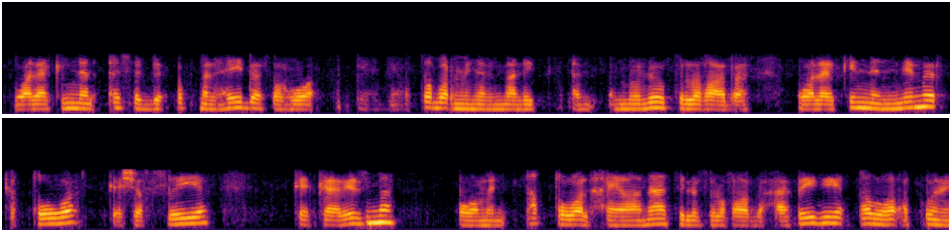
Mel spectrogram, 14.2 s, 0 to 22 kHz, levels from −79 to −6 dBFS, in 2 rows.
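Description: The whole clip carries heavy AMR narrowband mobile codec damage. Nothing passes above 3.8 kHz. The speech sounds buzzy and synthetic, which fits a very low bitrate near 5 kbps.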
